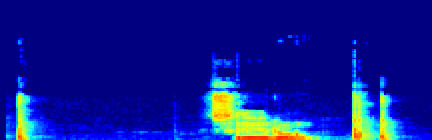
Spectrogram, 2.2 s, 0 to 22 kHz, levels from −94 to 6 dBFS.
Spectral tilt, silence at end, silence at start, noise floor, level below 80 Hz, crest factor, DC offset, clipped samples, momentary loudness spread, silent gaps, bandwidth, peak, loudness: -3.5 dB/octave; 0.2 s; 0.1 s; -76 dBFS; -62 dBFS; 18 dB; under 0.1%; under 0.1%; 12 LU; none; 9.6 kHz; 0 dBFS; -16 LUFS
